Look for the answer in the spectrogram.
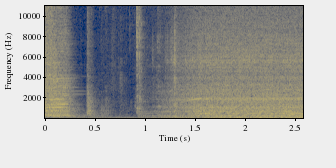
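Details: Beckett oil burner will not fire after the reset button was pushed several times; steady motor hum and fan whoosh with no flame catching. It is getting oil and the burner motor runs, so the spark is suspected. Not firing.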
